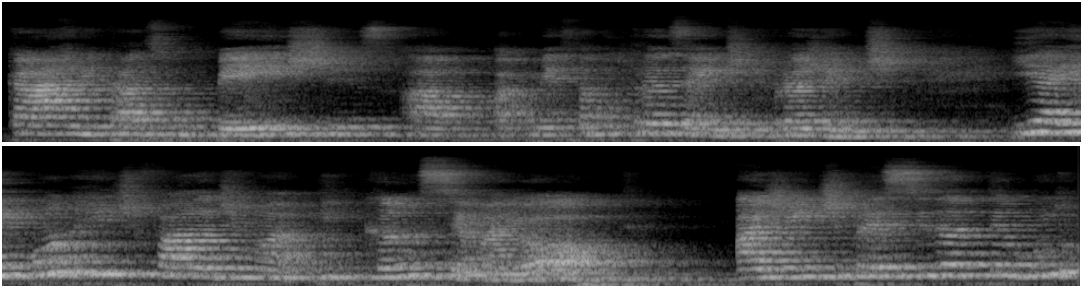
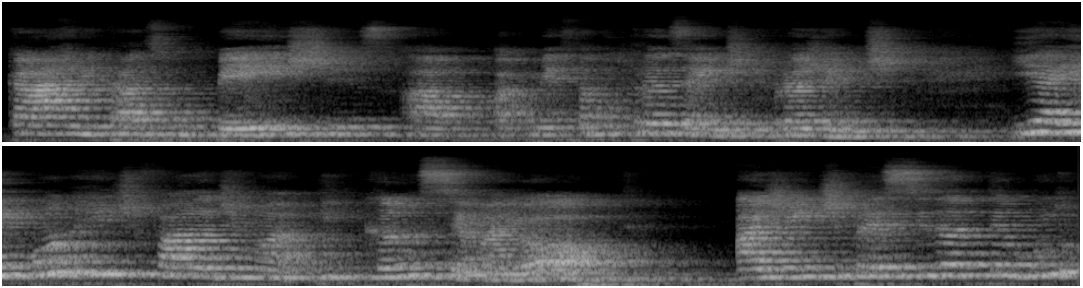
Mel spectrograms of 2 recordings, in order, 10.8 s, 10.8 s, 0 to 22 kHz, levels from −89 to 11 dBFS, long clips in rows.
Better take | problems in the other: neither | off-mic speech; far; the same in both // room echo; strong; dies away in 1.2 s; the same in both

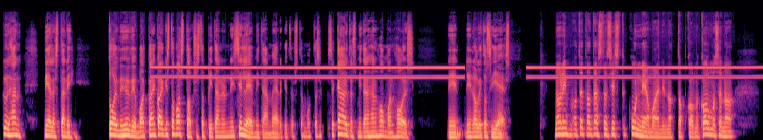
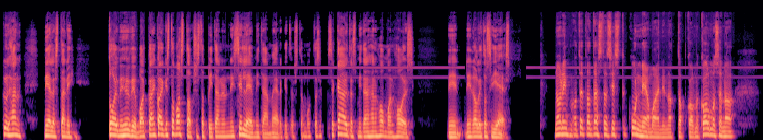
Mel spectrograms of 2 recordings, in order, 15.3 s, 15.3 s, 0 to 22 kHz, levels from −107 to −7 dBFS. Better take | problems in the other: second | high-pitched whine; loud; from 3 to 9.5 s and from 11 s on; 3 kHz, 7 dB below the speech; faint in the second

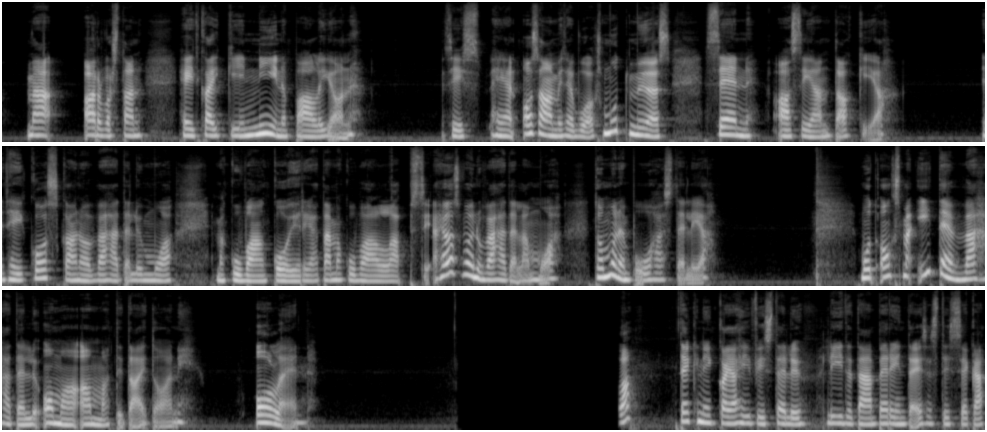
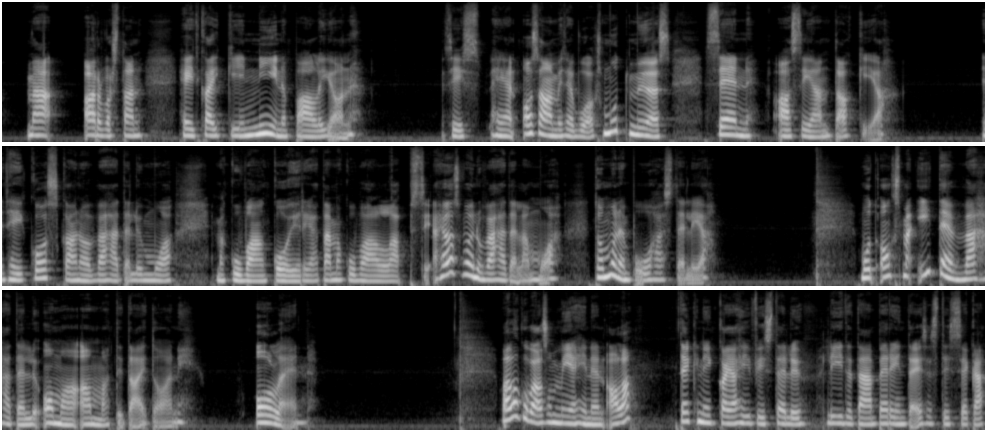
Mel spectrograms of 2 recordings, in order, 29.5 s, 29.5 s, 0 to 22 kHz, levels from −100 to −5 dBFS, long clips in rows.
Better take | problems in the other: second | audio cutting out; at 24 s for 1.5 s

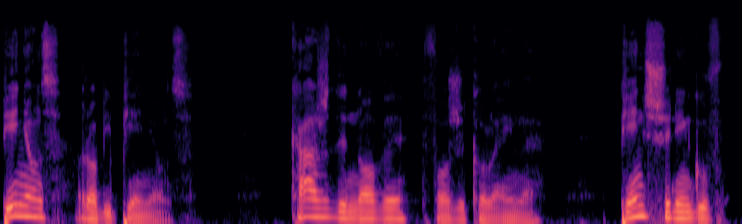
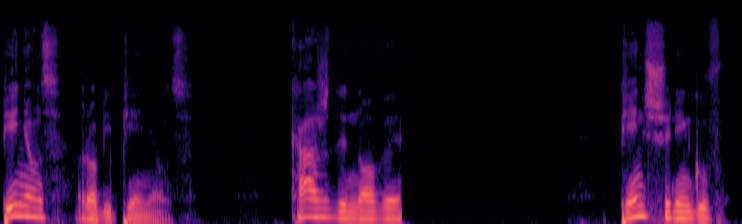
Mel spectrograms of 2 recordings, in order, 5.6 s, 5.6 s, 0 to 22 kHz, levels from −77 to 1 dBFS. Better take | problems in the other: first | audio cutting out; at 3 s for 1.5 s

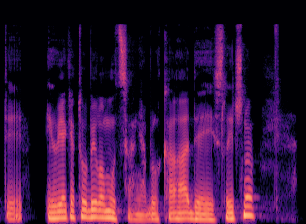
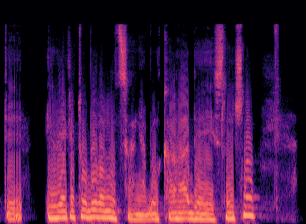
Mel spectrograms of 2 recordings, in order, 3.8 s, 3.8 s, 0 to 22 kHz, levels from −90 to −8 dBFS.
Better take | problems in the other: first | distortion; heavy; 6 dB below the speech

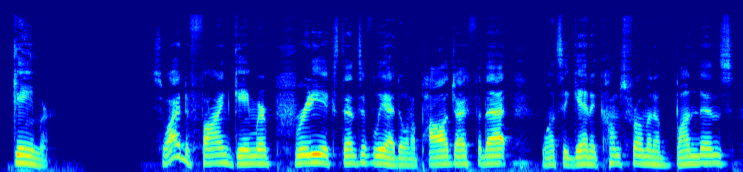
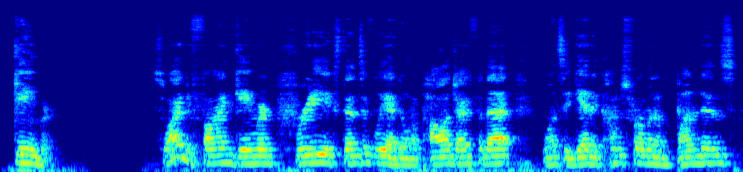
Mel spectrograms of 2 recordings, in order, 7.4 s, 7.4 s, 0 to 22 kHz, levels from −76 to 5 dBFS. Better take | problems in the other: first | off-mic speech; far // room echo; very slight; dies away in 0.2 s

